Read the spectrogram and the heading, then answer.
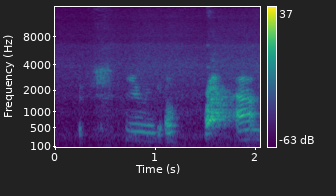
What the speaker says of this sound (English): Can you hear my dog?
